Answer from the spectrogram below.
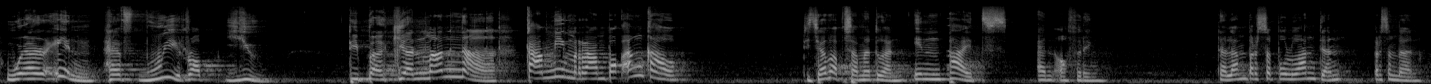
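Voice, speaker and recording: Lively high-voiced woman pastor preaching. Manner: lively, conversational preaching with rhetorical questions; addresses the congregation often as "Saudara". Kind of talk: sermon.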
